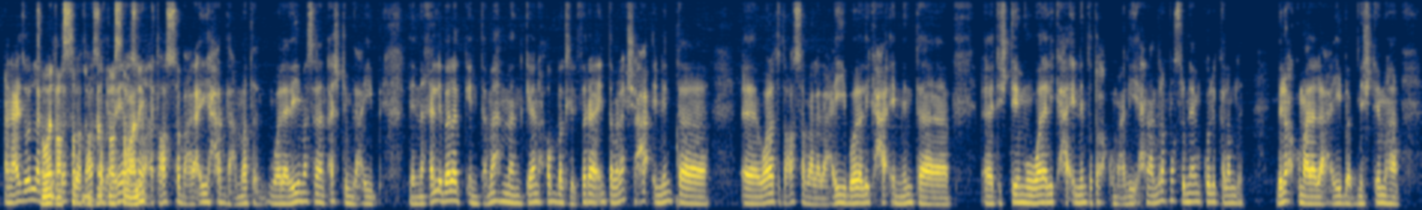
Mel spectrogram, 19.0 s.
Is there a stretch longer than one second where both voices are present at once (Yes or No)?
Yes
